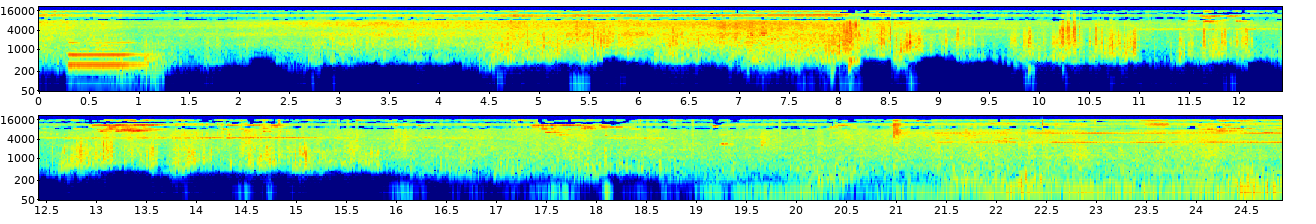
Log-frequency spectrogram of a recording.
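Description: Wind rushes past an open window of a moving bus.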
